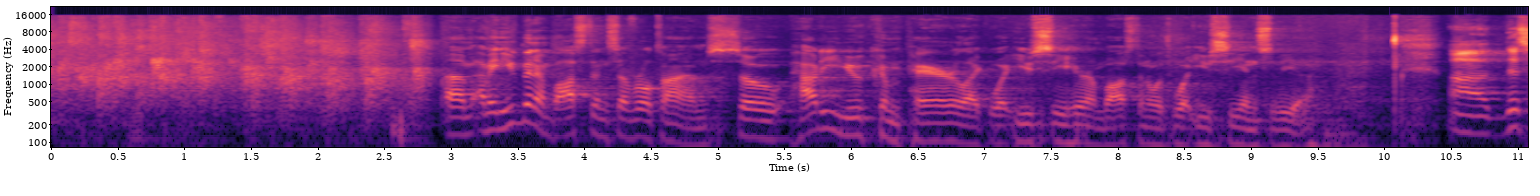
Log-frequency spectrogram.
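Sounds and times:
audience applause: 0:00.0 - 0:03.0
speech: 0:03.0 - 0:09.8, 0:10.5 - 0:11.0.

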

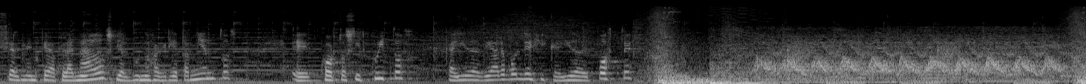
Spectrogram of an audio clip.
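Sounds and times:
speech: 0:00.1 - 0:06.9
seismic alarm siren in the C5: 0:07.2 - 0:10.8.

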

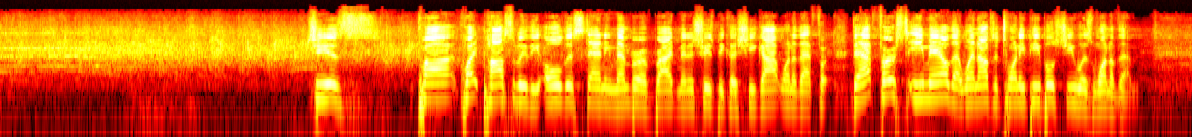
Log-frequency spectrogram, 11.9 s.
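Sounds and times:
audience applause: 0:00.0 - 0:05.0
speech: 0:03.1 - 0:11.8.

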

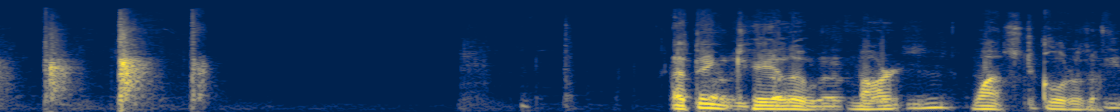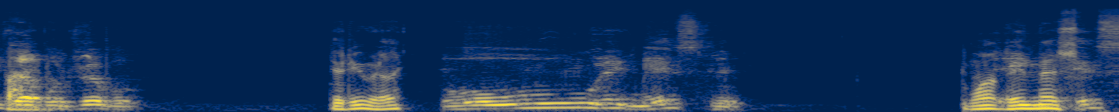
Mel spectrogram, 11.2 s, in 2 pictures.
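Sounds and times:
hand clapping: 0:00.0 - 0:01.2
speech: 0:03.4 - 0:06.4, 0:07.2 - 0:09.4, 0:10.4 - 0:11.1.

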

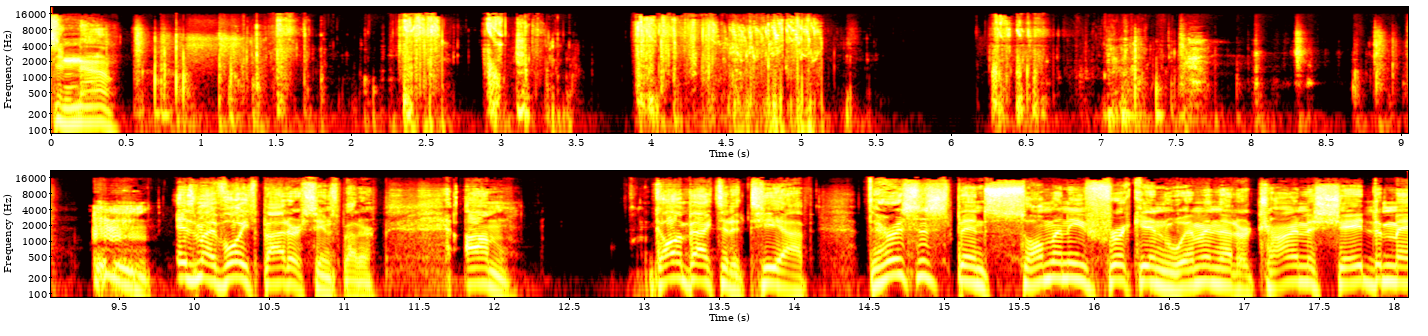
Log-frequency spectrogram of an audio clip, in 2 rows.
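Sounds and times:
speech: 0:00.0 - 0:00.6, 0:09.5 - 0:12.2, 0:13.0 - 0:18.0
person drinking a swig of water: 0:00.6 - 0:09.8.

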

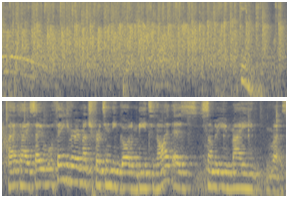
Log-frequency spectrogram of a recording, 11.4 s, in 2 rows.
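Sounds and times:
audience applause: 0:00.0 - 0:06.1
speech: 0:04.8 - 0:05.2, 0:05.8 - 0:11.3.

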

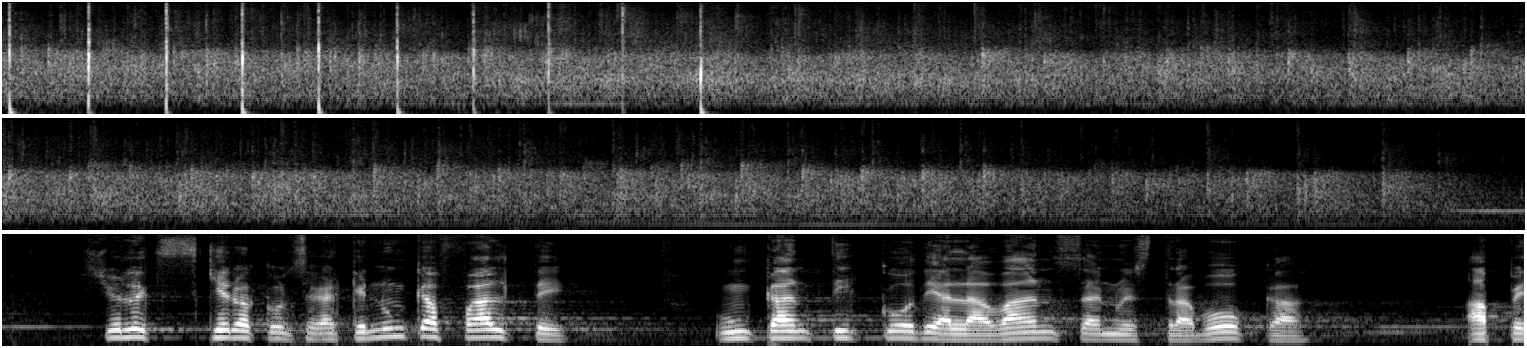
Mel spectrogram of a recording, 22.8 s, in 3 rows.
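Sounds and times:
audience applauding loudly: 0:00.0 - 0:15.4
speech: 0:15.7 - 0:18.2, 0:18.8 - 0:21.8, 0:22.6 - 0:22.8.

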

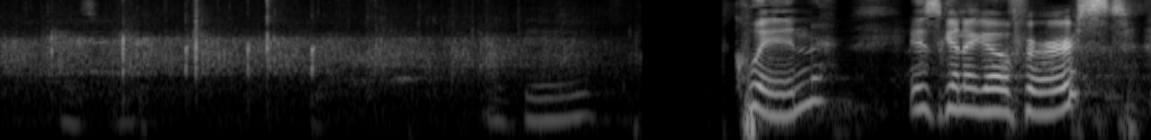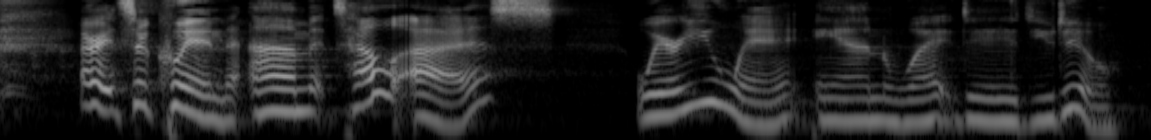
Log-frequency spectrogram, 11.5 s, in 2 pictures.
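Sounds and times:
audience applause: 0:00.0 - 0:03.2
speech: 0:00.3 - 0:01.0, 0:02.4 - 0:03.1, 0:03.7 - 0:11.4.

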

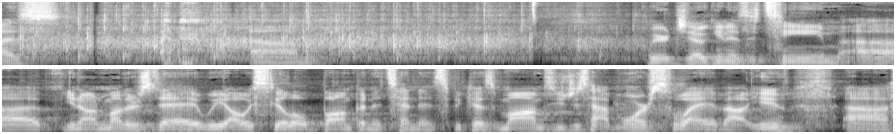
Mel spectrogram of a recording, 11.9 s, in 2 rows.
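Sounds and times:
speech: 0:00.0 - 0:02.2, 0:04.3 - 0:11.8
church audience applause: 0:00.0 - 0:04.5.

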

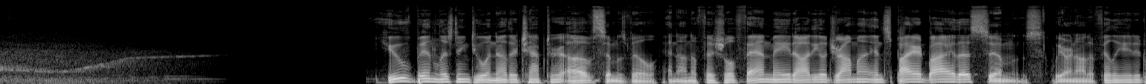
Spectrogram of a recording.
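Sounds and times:
fire truck siren: 0:00.0 - 0:02.4
speech: 0:03.8 - 0:11.4.

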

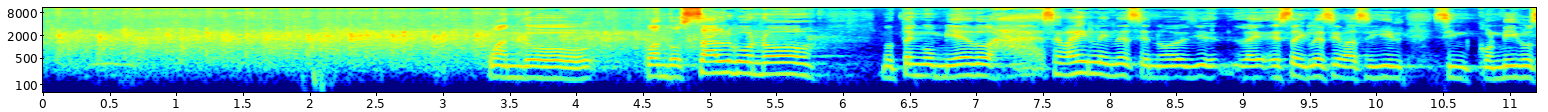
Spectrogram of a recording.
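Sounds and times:
audience applause: 0:00.0 - 0:05.8
speech: 0:03.3 - 0:11.1.

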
